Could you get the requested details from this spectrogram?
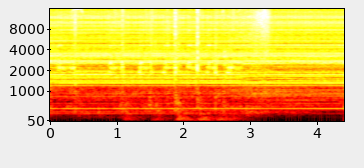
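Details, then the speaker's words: Old gas boiler's heating circulator pump: steady, high whistling squeal over a faint hum heard throughout the house; noise stopped when the circulator's neutral was disconnected, confirming worn circulator bearings; pump to be replaced. "Yes, I could feel it. It's the circulator. We got pressure in the boiler."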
